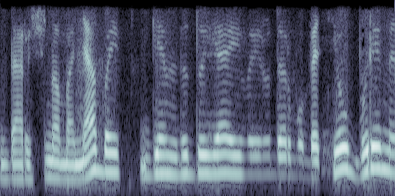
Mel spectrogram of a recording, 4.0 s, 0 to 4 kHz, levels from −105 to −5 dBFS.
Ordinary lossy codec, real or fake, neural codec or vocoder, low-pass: AAC, 24 kbps; real; none; 3.6 kHz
